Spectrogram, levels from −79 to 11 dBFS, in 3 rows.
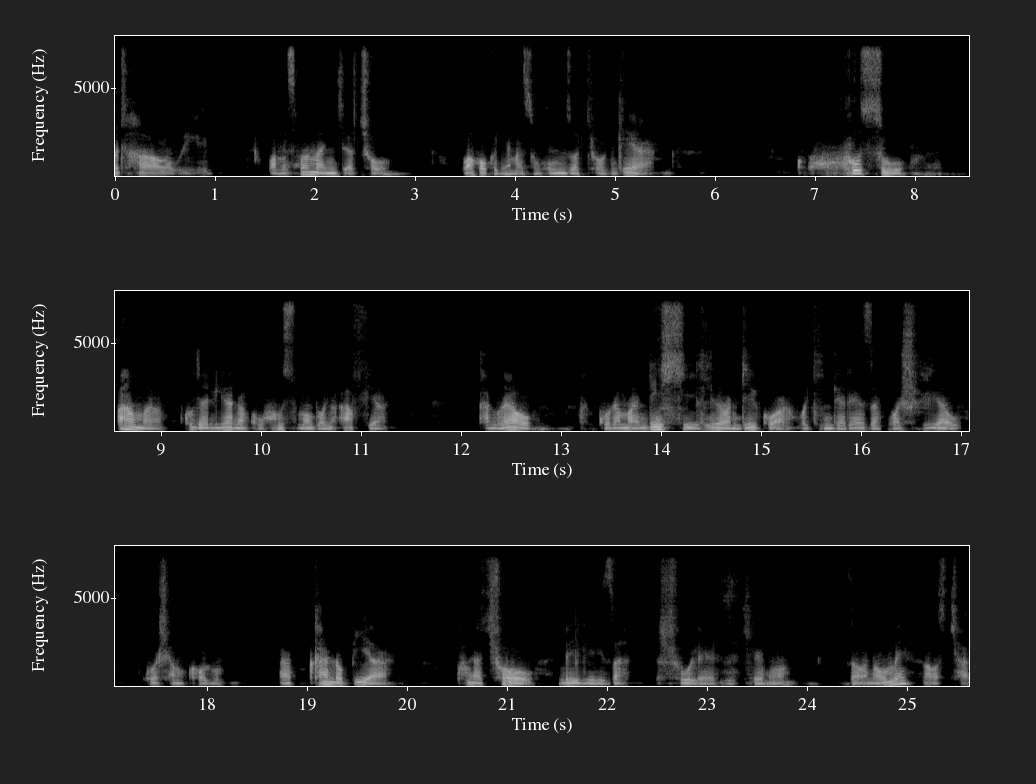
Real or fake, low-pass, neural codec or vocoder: fake; 7.2 kHz; codec, 16 kHz in and 24 kHz out, 1.1 kbps, FireRedTTS-2 codec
